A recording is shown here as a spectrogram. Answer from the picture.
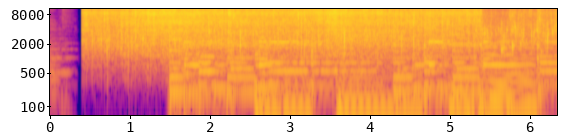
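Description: Mutton tails frying in hot oil in a plough-disc pan: a loud, steady sizzle that starts suddenly about half a second in. Background music with a bass line runs underneath.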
